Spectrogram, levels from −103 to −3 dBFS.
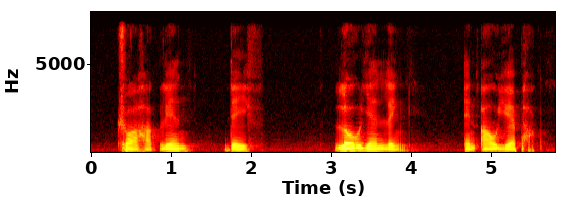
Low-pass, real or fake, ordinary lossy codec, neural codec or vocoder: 7.2 kHz; fake; none; vocoder, 22.05 kHz, 80 mel bands, WaveNeXt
